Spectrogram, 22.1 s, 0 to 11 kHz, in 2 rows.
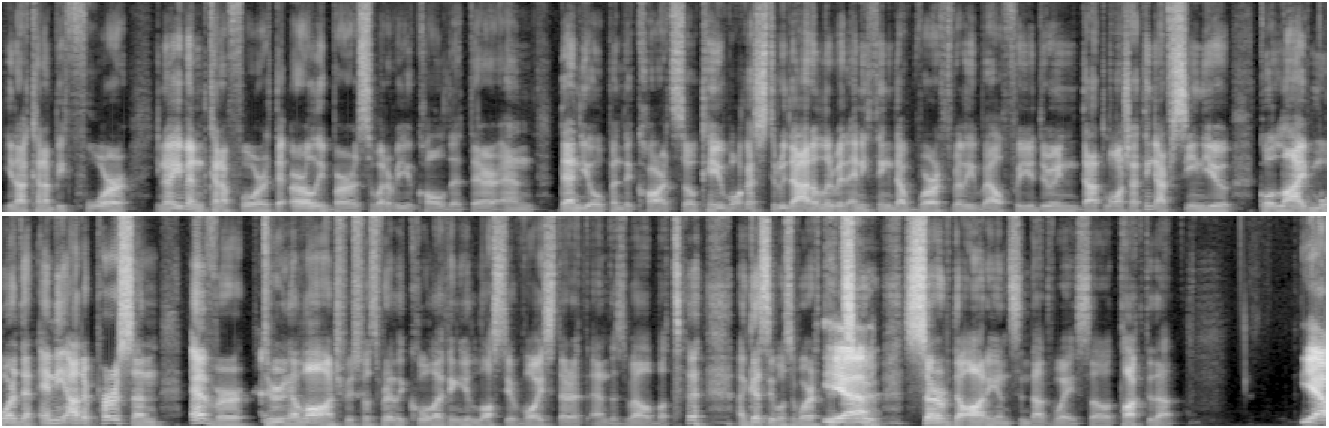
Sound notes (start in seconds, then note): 17.9 laughs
